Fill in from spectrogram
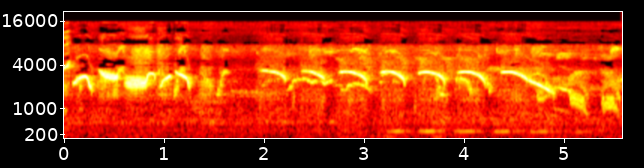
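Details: Tame Chinese hwamei, a bird kept loose without flying off, singing a series of clear whistled notes, each sliding down, repeated about twice a second, after a brief rich warble at the start.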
